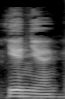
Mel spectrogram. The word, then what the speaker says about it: yin-yang: And this yin-yang, am I saying that right? – Yeah, yin-yang, yeah.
